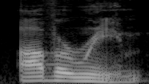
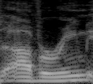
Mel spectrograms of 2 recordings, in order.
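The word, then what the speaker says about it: Abarim: tom horn amen to that the definition of avarem and in your bible that's spelled a-b-a-r-i-m that's the name of the mountain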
